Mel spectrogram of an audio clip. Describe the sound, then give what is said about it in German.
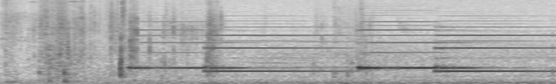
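A doorbell with no name on it chimes twice, each ring a clear two-note ding-dong that lingers and fades, preceded by a few soft knocks or footsteps. “Kein Name an der Klingel. Bimmel trotzdem.”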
